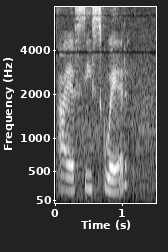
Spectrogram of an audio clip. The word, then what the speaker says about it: ISC2: System security certification Consortium isc2 pronounced ISC squ currently offers free exam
